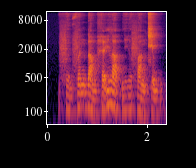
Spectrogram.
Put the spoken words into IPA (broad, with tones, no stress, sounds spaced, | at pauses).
f ə̤˨˩ w f ə˧ n ɗ a˧˩ m h ɛ̰˧˥ j l a˨˩ t̚ l i̤˨˩ ə̯ f a˧˩ ŋ t͡ɕ ə̰˧˨ w ʔ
